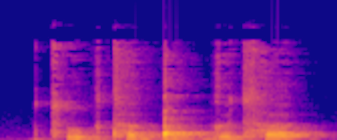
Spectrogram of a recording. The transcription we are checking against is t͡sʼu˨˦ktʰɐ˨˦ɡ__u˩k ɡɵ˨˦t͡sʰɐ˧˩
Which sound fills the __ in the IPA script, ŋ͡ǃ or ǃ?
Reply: ǃ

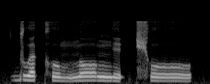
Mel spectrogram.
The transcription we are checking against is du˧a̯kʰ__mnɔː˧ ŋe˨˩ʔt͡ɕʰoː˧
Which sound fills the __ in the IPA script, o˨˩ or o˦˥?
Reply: o˨˩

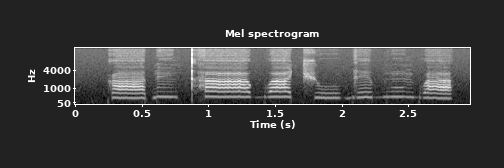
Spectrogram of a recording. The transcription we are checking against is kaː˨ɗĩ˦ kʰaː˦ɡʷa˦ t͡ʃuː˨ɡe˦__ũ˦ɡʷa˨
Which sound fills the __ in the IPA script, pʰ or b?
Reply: b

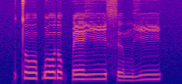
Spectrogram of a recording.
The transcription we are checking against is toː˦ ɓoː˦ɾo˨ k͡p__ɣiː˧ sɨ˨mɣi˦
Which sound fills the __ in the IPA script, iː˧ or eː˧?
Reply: eː˧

